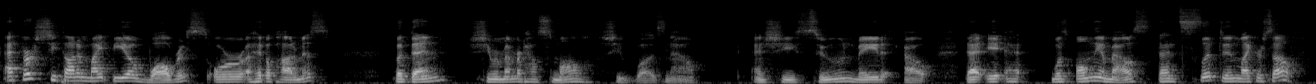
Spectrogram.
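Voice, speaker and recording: Animated male children's storyteller. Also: medium pitch, a little slow. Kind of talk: expressive children's story reading.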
